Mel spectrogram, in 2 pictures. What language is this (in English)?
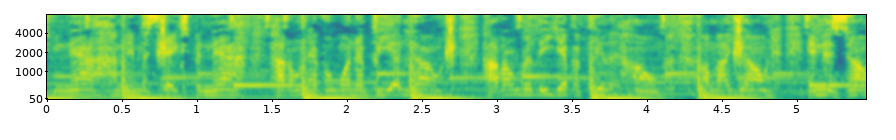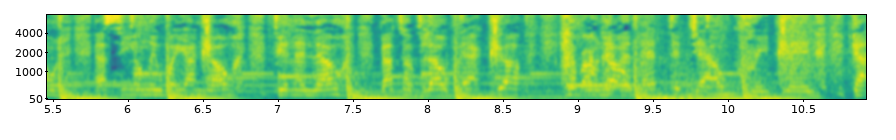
English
